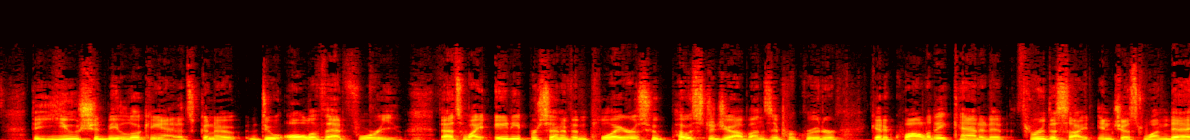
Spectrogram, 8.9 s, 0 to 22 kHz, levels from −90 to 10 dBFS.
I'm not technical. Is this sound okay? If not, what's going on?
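Yes, the speech shows no technical faults, so there is nothing to fix.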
